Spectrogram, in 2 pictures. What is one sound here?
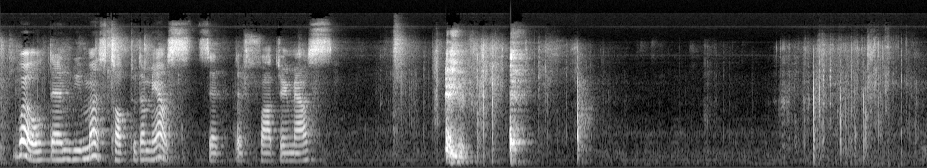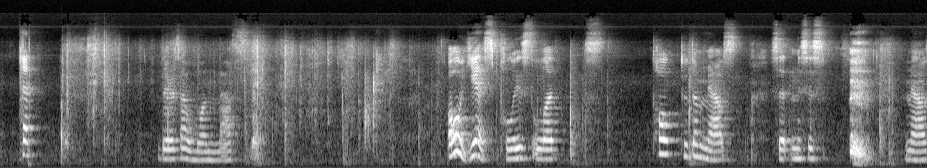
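A young girl reads aloud close by.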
